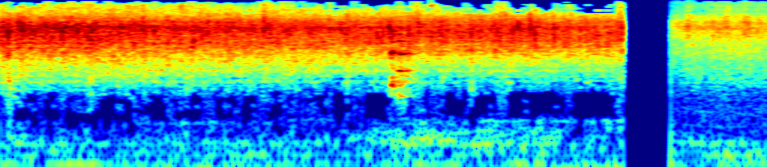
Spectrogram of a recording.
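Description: Tomatoes softening in a hot pan for salsa sizzle and crackle steadily and continuously at close range. A brief gap of silence comes near the end.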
